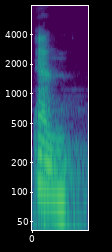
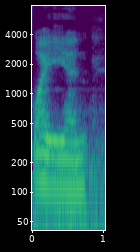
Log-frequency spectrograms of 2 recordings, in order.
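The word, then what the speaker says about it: 円: n e n n it's not Yen it's just n sen n instead of sen Yen it's sen n um but of course uh outside of Japan you just pronounce Yen instead of n but the kanji itself whenever you like listen to Japanese people whenever they like uh convenient stories and stuff they'll say n instead of yen so slight difference but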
